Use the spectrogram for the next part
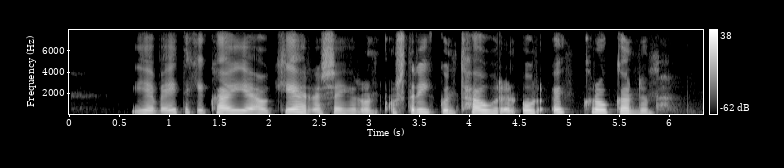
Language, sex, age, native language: Icelandic, female, 30-39, Icelandic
